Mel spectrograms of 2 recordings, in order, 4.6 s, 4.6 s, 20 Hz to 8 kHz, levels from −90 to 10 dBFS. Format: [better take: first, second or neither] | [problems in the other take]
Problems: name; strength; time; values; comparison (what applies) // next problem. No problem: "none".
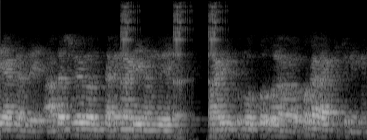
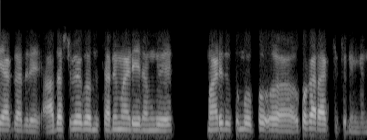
second | background sound (Burping, eructation); 14 dB below the speech // room echo; dies away in 0.6 s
